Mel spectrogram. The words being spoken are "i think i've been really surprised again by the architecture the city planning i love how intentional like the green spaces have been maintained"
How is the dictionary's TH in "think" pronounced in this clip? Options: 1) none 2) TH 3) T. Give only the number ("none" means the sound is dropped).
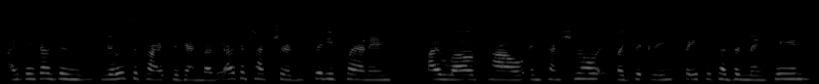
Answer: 2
